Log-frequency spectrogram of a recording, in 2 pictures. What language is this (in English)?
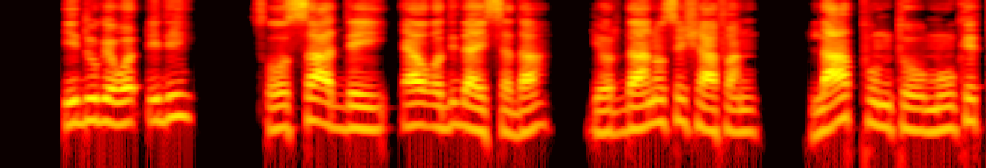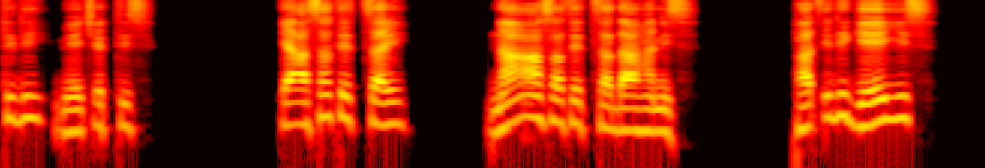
Gofa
